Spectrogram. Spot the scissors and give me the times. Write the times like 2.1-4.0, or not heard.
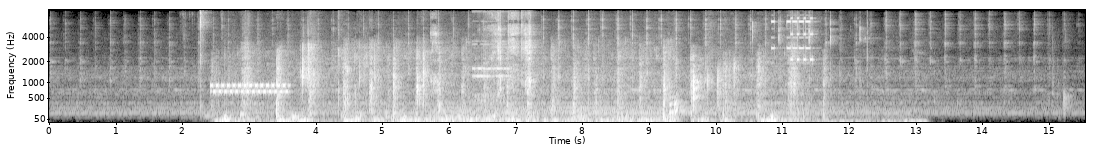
2.2-3.0, 5.7-7.3, 10.5-12.2.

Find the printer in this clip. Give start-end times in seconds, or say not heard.
not heard.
